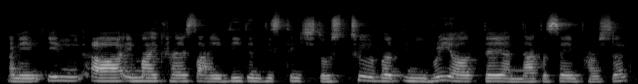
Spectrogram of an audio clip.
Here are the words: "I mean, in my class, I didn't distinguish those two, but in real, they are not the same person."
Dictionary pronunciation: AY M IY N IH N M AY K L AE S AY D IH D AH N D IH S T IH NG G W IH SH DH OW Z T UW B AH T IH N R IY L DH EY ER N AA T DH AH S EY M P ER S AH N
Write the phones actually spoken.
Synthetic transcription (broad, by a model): AY M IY N IH N M AY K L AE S AY D IH D AH N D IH S T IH NG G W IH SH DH OW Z T UW B AH T IH N R IY L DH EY ER N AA T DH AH S EY M P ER S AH N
